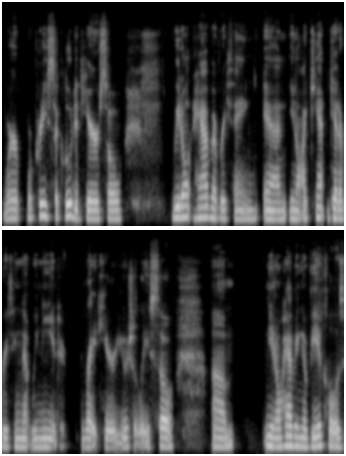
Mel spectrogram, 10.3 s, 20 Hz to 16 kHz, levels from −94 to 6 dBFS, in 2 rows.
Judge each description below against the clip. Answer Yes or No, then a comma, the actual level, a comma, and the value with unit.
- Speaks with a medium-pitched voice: Yes, medium, 150 Hz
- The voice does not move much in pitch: Yes, narrow, 1.9 semitones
